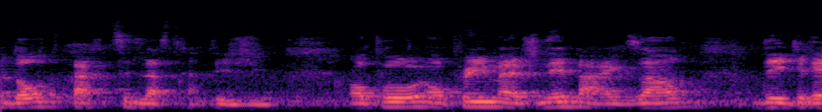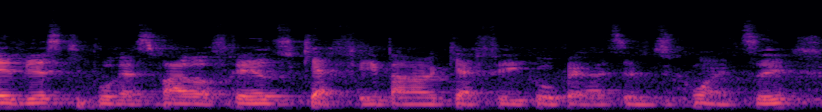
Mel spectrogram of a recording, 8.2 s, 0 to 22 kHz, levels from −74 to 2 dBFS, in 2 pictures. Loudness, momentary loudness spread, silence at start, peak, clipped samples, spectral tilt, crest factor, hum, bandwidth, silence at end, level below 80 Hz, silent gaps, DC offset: -29 LUFS; 10 LU; 0 s; -10 dBFS; under 0.1%; -5 dB/octave; 18 dB; none; 12 kHz; 0 s; -82 dBFS; none; under 0.1%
